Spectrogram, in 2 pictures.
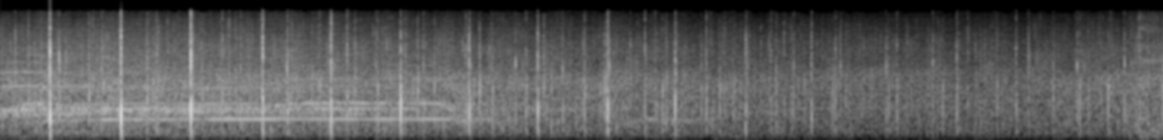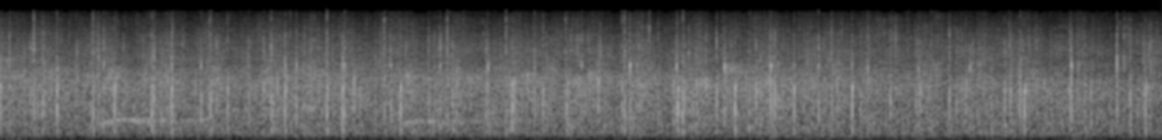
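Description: A crowd applauds steadily, dense clapping sustained throughout with a few louder individual claps.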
